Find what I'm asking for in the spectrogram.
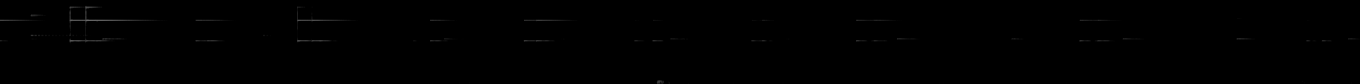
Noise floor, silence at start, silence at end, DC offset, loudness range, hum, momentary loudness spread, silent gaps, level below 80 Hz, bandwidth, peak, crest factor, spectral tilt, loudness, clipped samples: -82 dBFS; 0 s; 0 s; under 0.1%; 19 LU; none; 27 LU; none; -84 dBFS; 16 kHz; -22 dBFS; 32 dB; 2 dB/octave; -46 LUFS; under 0.1%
